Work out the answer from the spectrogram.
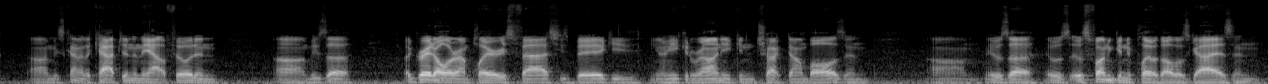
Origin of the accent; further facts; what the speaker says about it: Houston, Texas, United States; I would love to play in Houston, where my hometown is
